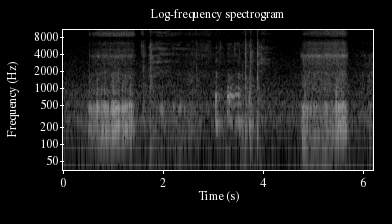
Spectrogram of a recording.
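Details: Snoring from a sleeping guide-dog puppy lying on someone's leg: two long, rough, buzzing breaths about four seconds apart, with soft rustling between them, in a quiet room.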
